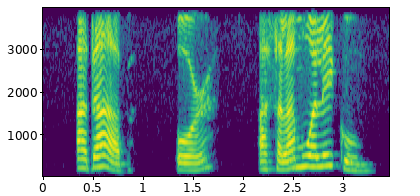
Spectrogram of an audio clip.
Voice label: Urdu, hello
